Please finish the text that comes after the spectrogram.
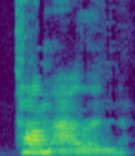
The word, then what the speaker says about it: Tom Allen: Tom Allen. And it's spelled Alenig.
